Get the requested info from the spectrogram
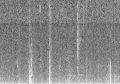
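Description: Quiet chewing of soft baked chalk: a few faint, scattered mouth clicks over a low steady hum.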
